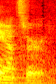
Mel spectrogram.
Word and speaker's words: answer: check out persona 3 the answer or the ants were seriously what decided that silent w needed to be in that word the English language is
